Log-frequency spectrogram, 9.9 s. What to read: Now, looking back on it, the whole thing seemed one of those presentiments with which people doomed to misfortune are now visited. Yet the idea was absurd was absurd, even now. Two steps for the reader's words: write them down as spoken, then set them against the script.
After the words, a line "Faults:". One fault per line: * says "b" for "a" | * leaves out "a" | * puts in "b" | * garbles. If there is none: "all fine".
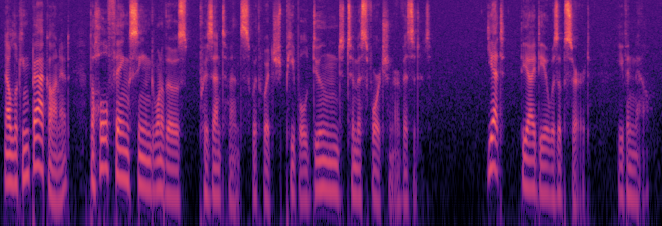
Now, looking back on it, the whole thing seemed one of those presentiments with which people doomed to misfortune are visited. Yet the idea was absurd, even now.
Faults:
* leaves out "now"
* leaves out "was absurd"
